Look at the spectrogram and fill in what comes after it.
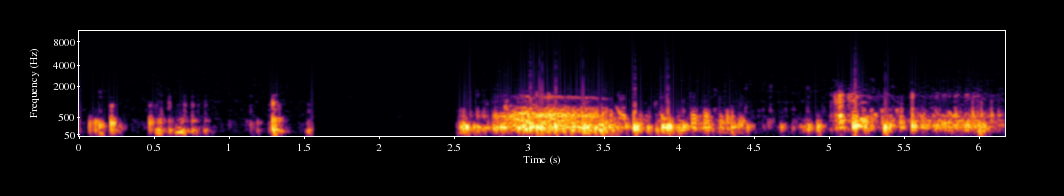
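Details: Short gurgles, then a long, loud bubbling rumble with more gurgling after a pause: stomach growling after eating pasta, ordinary bowel sounds (borborygmi).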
